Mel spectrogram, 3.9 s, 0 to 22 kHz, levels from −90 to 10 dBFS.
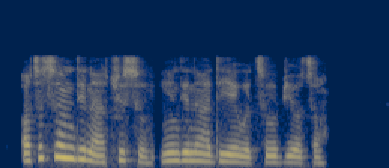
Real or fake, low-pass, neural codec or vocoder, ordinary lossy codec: real; 5.4 kHz; none; MP3, 48 kbps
